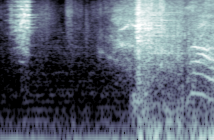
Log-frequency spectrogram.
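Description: A large winged creature screeches.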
